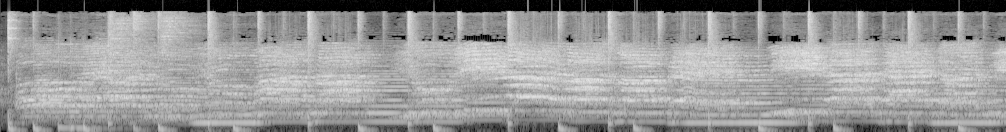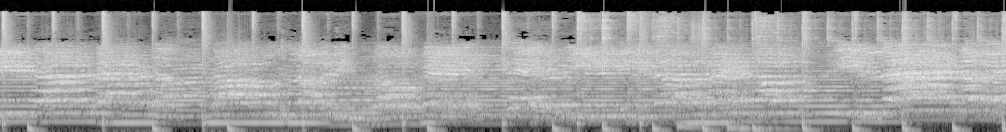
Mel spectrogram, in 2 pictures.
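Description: A class of young schoolchildren singing an English action rhyme together in chorus, over a steady beat and held low accompanying notes.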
